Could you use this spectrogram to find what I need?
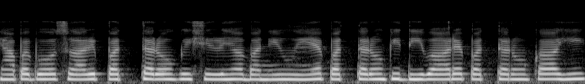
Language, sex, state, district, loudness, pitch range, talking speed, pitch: Hindi, female, Jharkhand, Sahebganj, -14 LUFS, 235-245 Hz, 195 wpm, 240 Hz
